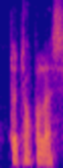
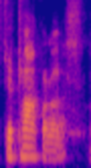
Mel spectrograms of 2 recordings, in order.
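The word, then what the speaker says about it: Tatopoulos: Totopoulos, yeah. Yeah, because people keep getting his name wrong. And he's like, it's Totopoulos.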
